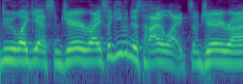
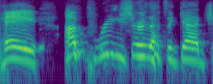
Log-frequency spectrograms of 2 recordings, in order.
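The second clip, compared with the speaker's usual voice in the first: mock shouting, slow and drawn-out yell; 4 semitones higher than usual. Retelling calling down the stairs to dad at night: retelling own past yell. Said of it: "yelling down the stairs to my dad".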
